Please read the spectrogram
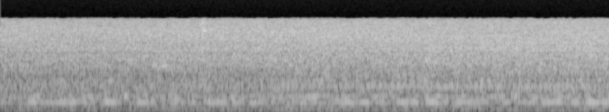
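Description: Ceiling fan running on the newly wired inverter supply: a steady whirring hum with a few constant tones, unchanging throughout.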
